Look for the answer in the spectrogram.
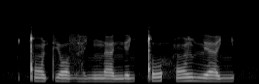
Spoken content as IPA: ǃ ɔ̃ tʲ ɔ z æ̤ ʎ n æ nʲ a ʎ ǃ ʊ h ɔ̃ ʎ lʲ æ ʎ

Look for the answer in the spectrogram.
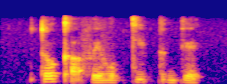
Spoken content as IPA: t o kʼ ɑ̰ f e v o p tʲ e p k ø ɡ k e

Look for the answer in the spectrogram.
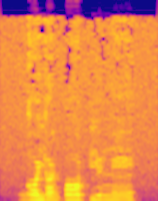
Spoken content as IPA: ɡ ɔ˦˨ j ʌ˨˦ ɳ ʔ ɔ˦˨ pʲ ø˦˨ n̪ ẽ˦˨

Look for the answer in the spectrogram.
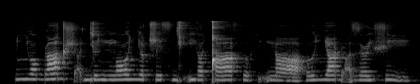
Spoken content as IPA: ʎ ɔ ɡ ɑ d ʃ ɑ̰ ɟ ə˞ ʎ ŋ ɔ ʎ ʌ ʈ͡ʂ i s ɟ ḭ j ʌ ǃ ɑ x ʊ x ḭ ŋ ɑ | ʊ ʎ ɑ ɡ ɑ̰ z ə˞ j ʃ i

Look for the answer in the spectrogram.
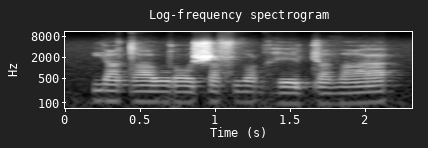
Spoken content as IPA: j e dˤ oː ɾ ɔ ʃ ɪ sˤ ðˤ ʊ ɡʱ e pʲ e ðˤ a

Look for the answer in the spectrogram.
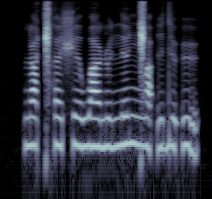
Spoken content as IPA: ɳ a ǁʰ ɛ ʃ e w a ɳ y n e ŋ͡ǁ a ʔ i d y ʔ y

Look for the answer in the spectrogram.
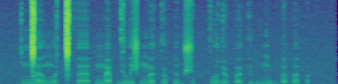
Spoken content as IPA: ŋ͡ǀ ɜ ŋʷ æ ǀʰ ɜ | ŋ͡m æ p ɡ ɛ w e ʃ ŋ͡m œ k ə˞ p e b ʃ o p k o ɗ ə˞ p œ k e b ŋ͡m o b k͡p ɜ p ɜ p

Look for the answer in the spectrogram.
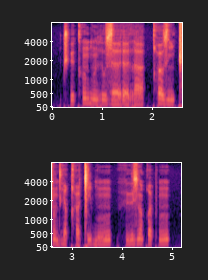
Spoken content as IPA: t͡ʃʼ ʏ kʰ õ b ũ r u z ɜ ɾ ɜ r a | qʰ u z ĩ ǁ õ dʱ e qʰ ʏ ǀ i b ũ | h ʉ z ũ qʷ e pʼ ũ

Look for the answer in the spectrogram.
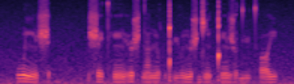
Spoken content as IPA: w ĩ ʂ | ʂ e t̪ʰ ẽ r ʊ ʂ d ã n ʊ ǃʼ y u̯ n ʊ ʂ d͡ʑ ẽ ǃ ẽ ʐ ʊ d̪ y t̪ʰ ɔ i̯

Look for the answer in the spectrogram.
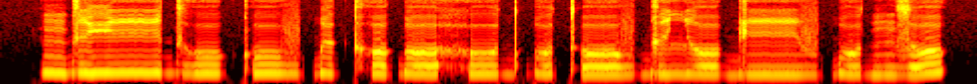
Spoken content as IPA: n d i j iː dʱ uː kʼ uː v ɓ ɨ kʰ ʊ ɠ ʊː h uː d ɠ u tʼ ʊː v ɡ ɨ ʎ ʊː ɡ iː v ɓ u d n z ʊ

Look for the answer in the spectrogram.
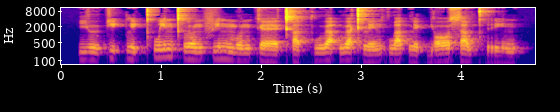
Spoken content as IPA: j ɯː˩˦ k i˥˩ ʔ p l i˨˩ ʔ kʰ w i˥˩ n kʰ l o˧ n f i˥˩ n m o˧ n k ɛː˨˩ kʰ a˨˩ t̚ k w u˥˩ a̯ ʔ u˥˩ a̯ kʰ l e˦˥ n k w a˥˩ t̚ l e˨˩ k̚ j ɔː˦˥ s a˧ w kʰ r i˨˩ n

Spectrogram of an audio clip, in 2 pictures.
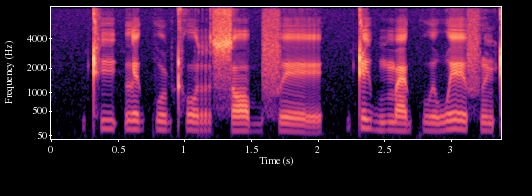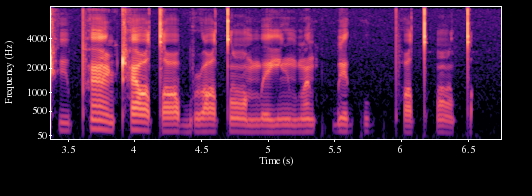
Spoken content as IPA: ʈʰ i ʔ l e kʷ u ʈʰ o r s ɒ b f e | ʈ i b m æ kʷ e w e f ĩ ʈʰ i pʰ æ̃ ʈʰ æ tˤ ɒ b ɹ u tˤ æ̃ m e j ĩ b æ̃ kʷ ɓ e kʷ e kʷ pʰ ɒ tˤ ʔ ẽ tˤ

